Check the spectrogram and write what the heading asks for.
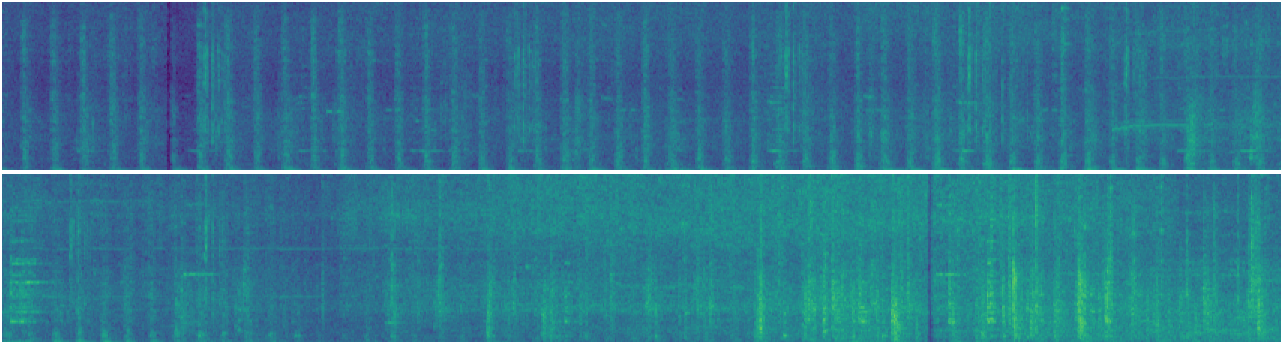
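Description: Narrow-gauge steam locomotive drawing near and passing, its exhaust beating in a steady rhythm, with a low steady hum underneath that fades about ten seconds in. Over the last few seconds the coach wheels clatter louder over the rail joints as the carriages pass close by.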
